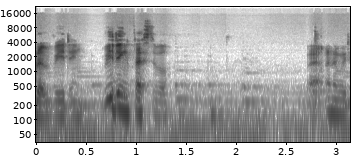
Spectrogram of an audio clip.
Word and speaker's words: Reading: Um, in England there's also a place near London called Reading and I used to live there, but it's spelled I E A D I N G. And a lot of Americans when they come there to go to the reading festival would say reading and call it reading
